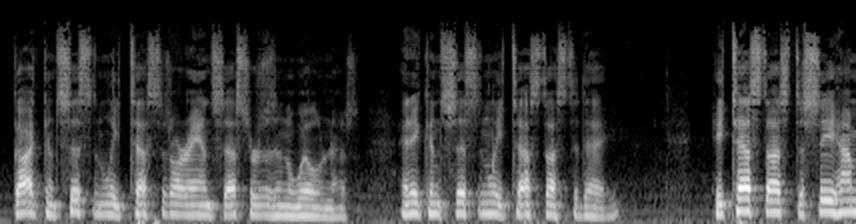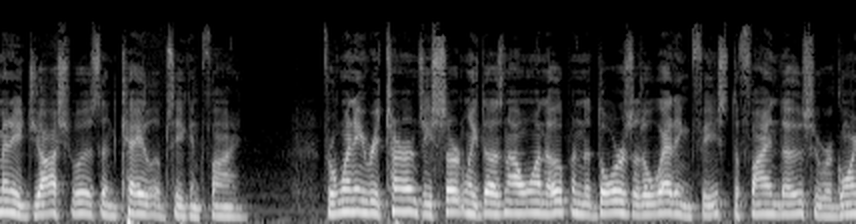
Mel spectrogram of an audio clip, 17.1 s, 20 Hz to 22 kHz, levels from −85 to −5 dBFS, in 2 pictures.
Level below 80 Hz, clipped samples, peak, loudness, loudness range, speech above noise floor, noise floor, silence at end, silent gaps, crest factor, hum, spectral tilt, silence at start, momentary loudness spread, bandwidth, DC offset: -40 dBFS; under 0.1%; 0 dBFS; -21 LUFS; 5 LU; 33 dB; -53 dBFS; 0 s; none; 20 dB; none; -6.5 dB/octave; 0.15 s; 8 LU; 14 kHz; under 0.1%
